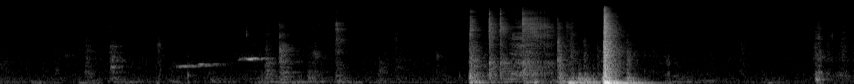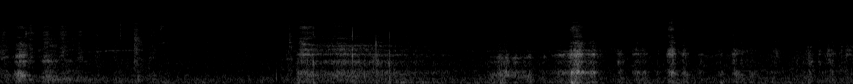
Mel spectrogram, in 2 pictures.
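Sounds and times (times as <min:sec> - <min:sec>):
faint clicks: 0:11.4 - 0:12.6.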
